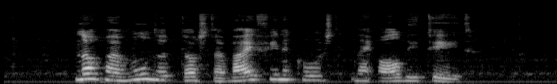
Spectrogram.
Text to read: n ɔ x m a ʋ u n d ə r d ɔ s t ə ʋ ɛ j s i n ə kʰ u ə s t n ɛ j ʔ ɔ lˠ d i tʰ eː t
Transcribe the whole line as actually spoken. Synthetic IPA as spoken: n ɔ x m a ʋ u n d ə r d ɔ s t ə ʋ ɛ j f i n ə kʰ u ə s t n ɛ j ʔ ɔ lˠ d i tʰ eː t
